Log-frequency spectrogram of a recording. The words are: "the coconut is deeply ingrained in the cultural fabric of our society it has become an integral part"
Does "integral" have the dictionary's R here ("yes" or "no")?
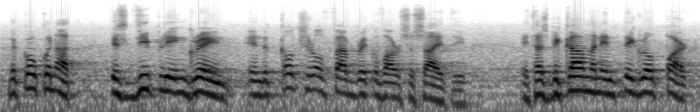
yes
